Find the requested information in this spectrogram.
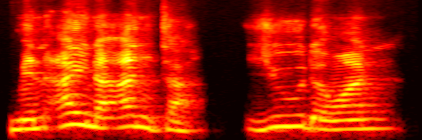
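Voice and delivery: ordinary talk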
